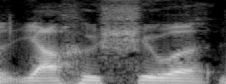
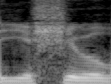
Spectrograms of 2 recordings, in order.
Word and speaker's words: Yeshua: Even their mispronunciation of the Lord's name, you know, Yahushua nonsense, as opposed to Yeshua, which his name was,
